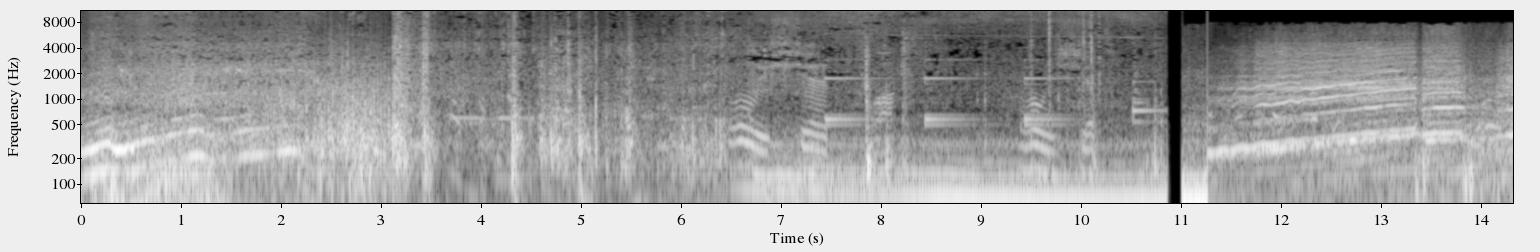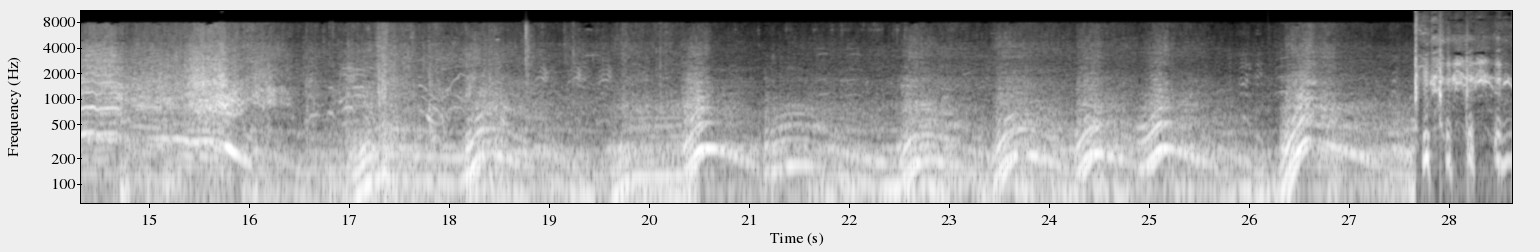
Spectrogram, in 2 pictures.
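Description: Car engines revving hard across a few separate clips, the pitch rising and falling again and again, with an abrupt cut about eleven seconds in.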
